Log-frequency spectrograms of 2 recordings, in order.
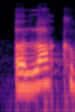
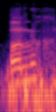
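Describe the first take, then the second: First: ਅਲਖ as a-LAKKH, second syllable heavy; correct stress demo. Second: ਅਲਖ as light a-lakh, undoubled l; wrong stress demo. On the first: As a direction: lean on the lakh of ਅਲਖ. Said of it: "ਅਲਖ ਬੋਲਣਾ". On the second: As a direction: say ਅਲਖ quickly with a single l. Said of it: "ਨਹੀਂ ਬੋਲਣਾ". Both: Shown as a demonstration.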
